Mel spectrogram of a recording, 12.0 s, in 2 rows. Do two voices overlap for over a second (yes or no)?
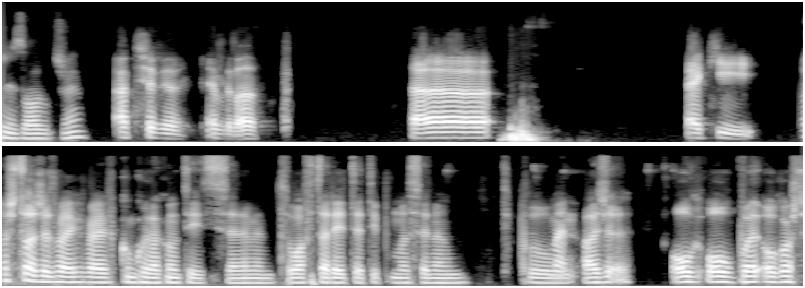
no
